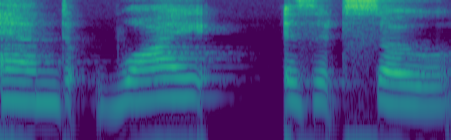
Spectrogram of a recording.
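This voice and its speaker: A woman talks in a British accent at a medium pitch with ordinary pitch variation. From Britain. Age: 30s. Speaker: podcast host. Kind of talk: interview. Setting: guest's home.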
